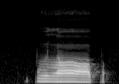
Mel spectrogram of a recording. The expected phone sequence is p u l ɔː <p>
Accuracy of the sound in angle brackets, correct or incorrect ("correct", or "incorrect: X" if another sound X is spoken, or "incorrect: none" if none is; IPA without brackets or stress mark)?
correct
